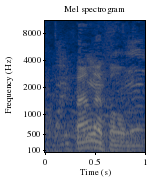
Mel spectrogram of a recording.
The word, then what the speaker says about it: Ballabon: So if you're interested in that kind of book, Home by Ballabon. That's right. That's You actually pronounced it correctly.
